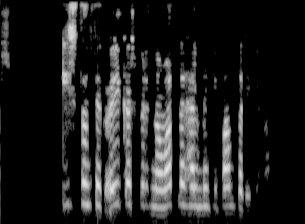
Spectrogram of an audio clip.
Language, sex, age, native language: Icelandic, female, 20-29, Icelandic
